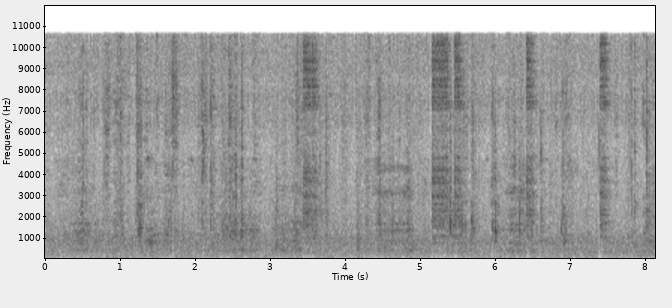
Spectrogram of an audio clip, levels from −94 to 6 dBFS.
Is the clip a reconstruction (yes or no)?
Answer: no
